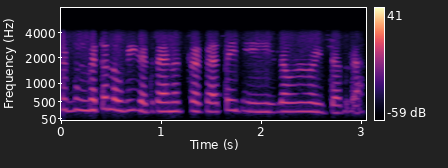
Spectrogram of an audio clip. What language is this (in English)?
Manipuri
